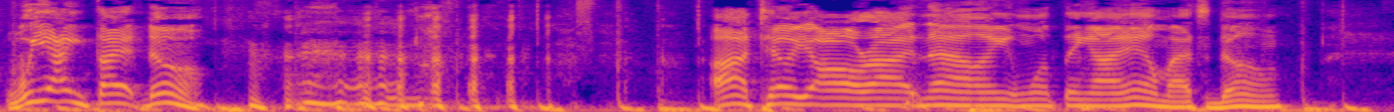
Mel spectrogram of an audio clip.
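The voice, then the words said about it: Exaggerated Southern accent. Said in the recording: “if you have a southern accent ... I can just keep rolling with this bit”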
